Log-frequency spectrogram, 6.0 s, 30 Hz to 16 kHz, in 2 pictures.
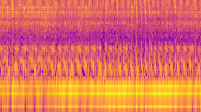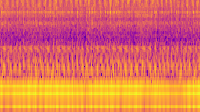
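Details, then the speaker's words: Echo GT2 200i string trimmer with easy start, which had stopped running and would not start, now running after the carburetor adjustment screw was turned out in half turns: a high, buzzy two-stroke drone holding constant pitch without surging or dying; more carb tweaking may help. "honestly honestly I'm just going to let it air for a bit keep the garage door open but honestly i' I'd call this a win"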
